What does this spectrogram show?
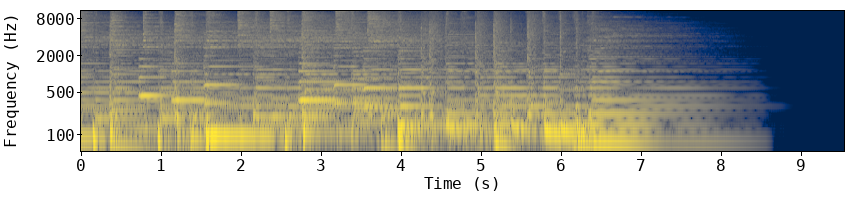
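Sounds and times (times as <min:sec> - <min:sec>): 
backing track: 0:00.0 - 0:07.6.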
